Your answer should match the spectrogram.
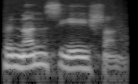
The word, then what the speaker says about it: pronunciation: correctly first we have pronunciation pronunciation not pronunciation okay it is pronunciation next cleanliness cleanliness not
